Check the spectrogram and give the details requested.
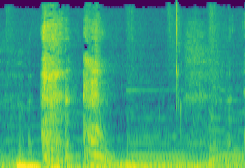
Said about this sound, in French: Voilà, je me racle la gorge, je bois une petite gorgée d'eau citronnée.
